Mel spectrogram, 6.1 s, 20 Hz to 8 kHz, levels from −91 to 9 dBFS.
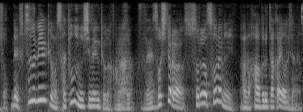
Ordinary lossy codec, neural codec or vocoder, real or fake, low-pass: none; codec, 16 kHz, 1 kbps, FunCodec, trained on Chinese and English, 50 frames a second; fake; 7.2 kHz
